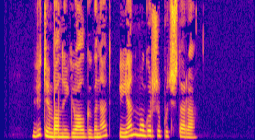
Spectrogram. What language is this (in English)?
Mari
